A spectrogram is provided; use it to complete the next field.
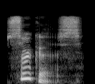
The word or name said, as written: circus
